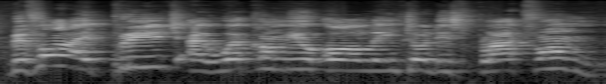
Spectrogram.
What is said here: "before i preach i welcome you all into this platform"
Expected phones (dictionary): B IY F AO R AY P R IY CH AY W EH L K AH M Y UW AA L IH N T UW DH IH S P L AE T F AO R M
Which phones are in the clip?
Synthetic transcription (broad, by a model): B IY F AO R AY P R IY CH AY W EH L K AH M Y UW AA L IH N T UW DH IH S P L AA T F AO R M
